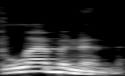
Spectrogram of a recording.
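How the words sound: It is said the Indiana way.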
